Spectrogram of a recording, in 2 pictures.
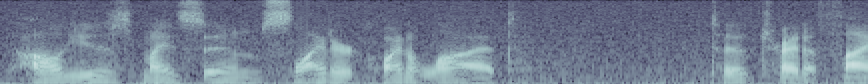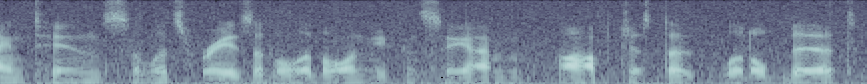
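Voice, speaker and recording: A man narrating an unscripted software tutorial in an informal, hesitant way, as if thinking aloud. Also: fairly low pitch, rough recording. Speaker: tutorial presenter. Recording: hissy home voice-over recording.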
